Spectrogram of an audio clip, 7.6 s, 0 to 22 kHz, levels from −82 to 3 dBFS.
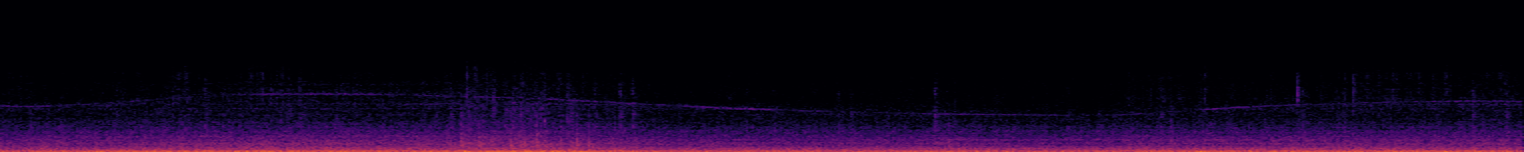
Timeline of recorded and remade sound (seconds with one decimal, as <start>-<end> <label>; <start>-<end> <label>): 0.0-7.6 recorded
